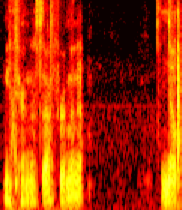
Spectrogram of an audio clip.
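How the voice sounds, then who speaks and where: A woman in her thirties or forties hosting a casual crochet livestream from her craft room, warmly greeting viewers by name. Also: a little fast. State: out of breath.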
